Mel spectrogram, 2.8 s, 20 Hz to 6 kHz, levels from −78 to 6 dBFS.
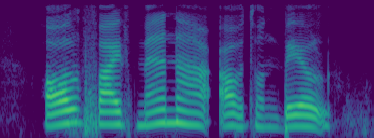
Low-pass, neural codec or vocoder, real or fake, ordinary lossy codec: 5.4 kHz; none; real; none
